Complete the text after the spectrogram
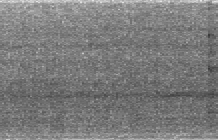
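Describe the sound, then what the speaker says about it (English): A coffee grinder whirs in the background, a faint steady motor buzz heard alone for about a second. "Sorry, that was the coffee grinder. You probably heard that in the background"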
